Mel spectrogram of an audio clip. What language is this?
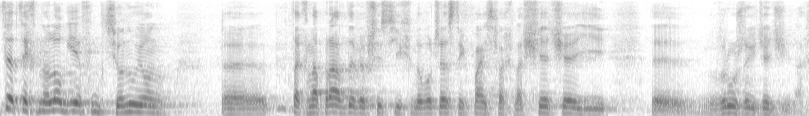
Polish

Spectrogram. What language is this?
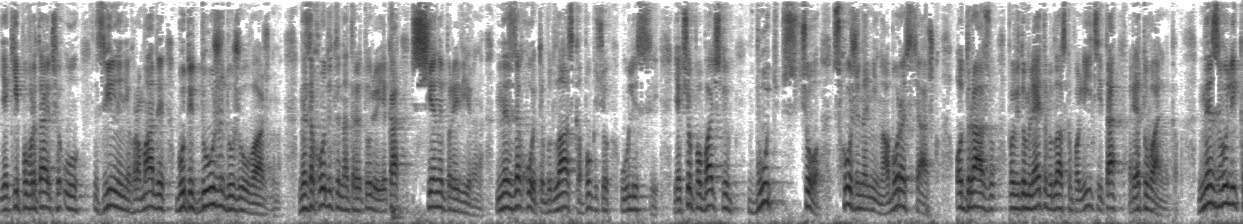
Ukrainian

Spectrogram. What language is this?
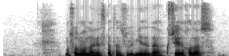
Uzbek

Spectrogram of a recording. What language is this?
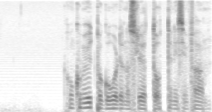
Swedish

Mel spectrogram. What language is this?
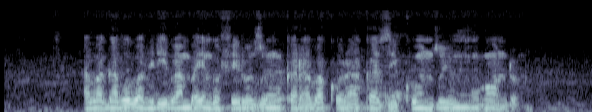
Kinyarwanda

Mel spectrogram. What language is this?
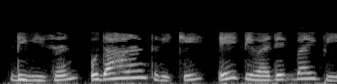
Gujarati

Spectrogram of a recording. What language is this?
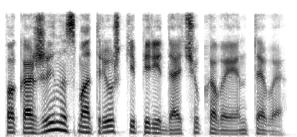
Russian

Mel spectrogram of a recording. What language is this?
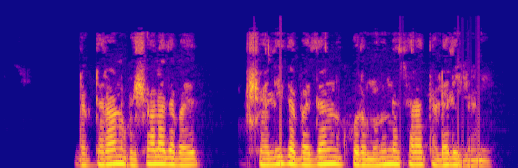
Pashto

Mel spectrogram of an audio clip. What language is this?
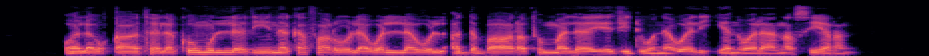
Arabic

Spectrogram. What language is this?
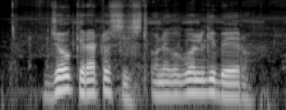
Luo (Kenya and Tanzania)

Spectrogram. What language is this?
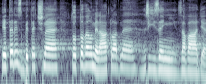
Czech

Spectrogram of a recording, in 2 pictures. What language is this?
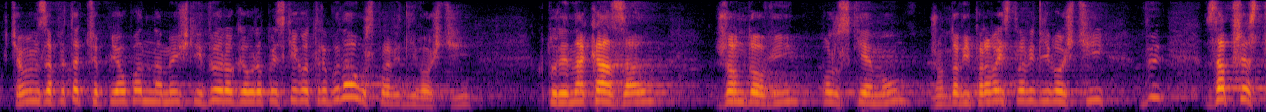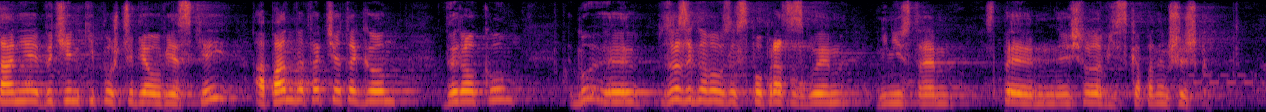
Polish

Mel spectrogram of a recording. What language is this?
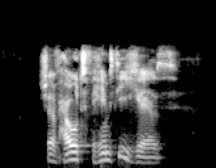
Kabyle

